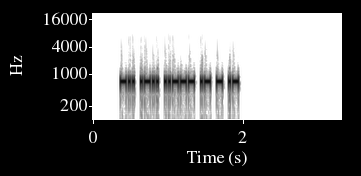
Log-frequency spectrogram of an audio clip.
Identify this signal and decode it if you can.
Morse code, heard as a keyed tone, about 42 wpm, 700 Hz. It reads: DL2ATA
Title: DXCC-100 Call Signs - 6 Characters - Repeated 2x - 45wpm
